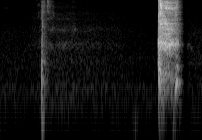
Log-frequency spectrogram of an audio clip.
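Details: Person who is a little sick, vlogging about Robitussin: a single short, sharp cough, followed a moment later by a brief burst of speech, in a quiet room.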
